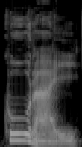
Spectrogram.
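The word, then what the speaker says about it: curae: letters A and E which is pronounced in the restored classical pronunciation of Latin as AI a model or paradigm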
